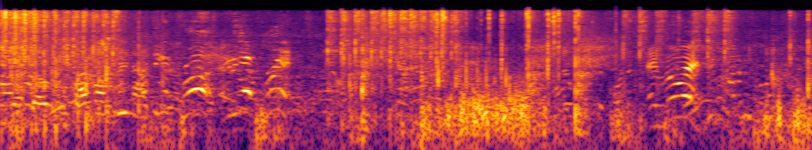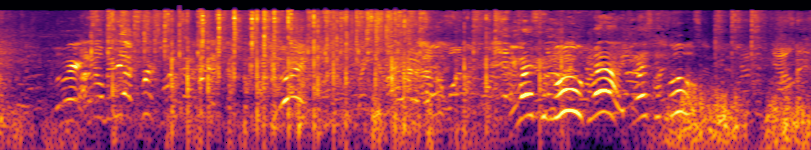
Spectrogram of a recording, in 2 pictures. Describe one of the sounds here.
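A paintball marker fires in rapid bursts of sharp pops.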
